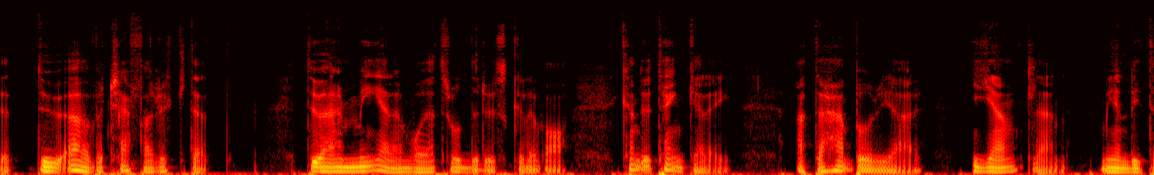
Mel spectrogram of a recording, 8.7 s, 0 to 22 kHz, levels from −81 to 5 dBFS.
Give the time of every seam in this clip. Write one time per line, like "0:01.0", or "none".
none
